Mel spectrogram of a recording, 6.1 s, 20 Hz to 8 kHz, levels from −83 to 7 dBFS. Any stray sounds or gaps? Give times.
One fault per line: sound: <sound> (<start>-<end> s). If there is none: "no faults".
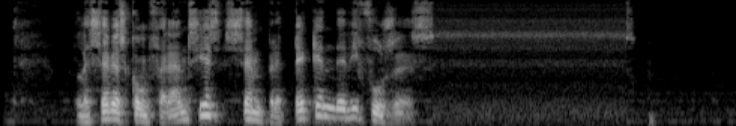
no faults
